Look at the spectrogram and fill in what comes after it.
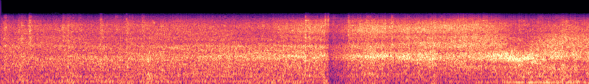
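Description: Train in a railway station yard, a steady running noise that grows louder after a brief drop about four seconds in.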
